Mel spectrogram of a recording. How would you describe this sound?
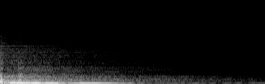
ss-flutterthunder
A low ambient bass hit - distant bomb hit
electronic, crash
